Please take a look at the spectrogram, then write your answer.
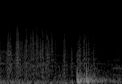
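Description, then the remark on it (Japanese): Fireworks going off at an amusement park: a quick run of crackling pops, then a deeper, louder boom near the end, with no voices over them. “アトラクションも乗ったし、グッズも買ったし、あとは花火見るだけだね。”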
